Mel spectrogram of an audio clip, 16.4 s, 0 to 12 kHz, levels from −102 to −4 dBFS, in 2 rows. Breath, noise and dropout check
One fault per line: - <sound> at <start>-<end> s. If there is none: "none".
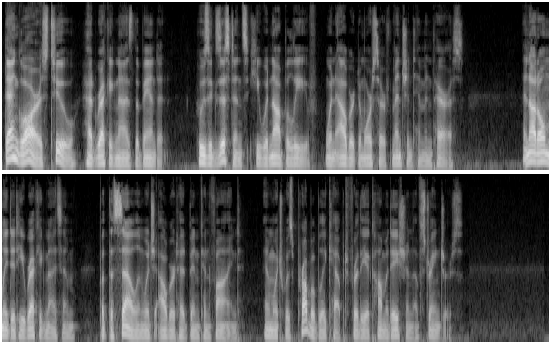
none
